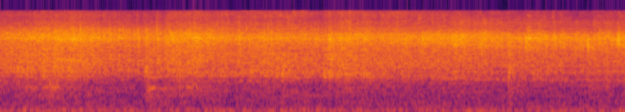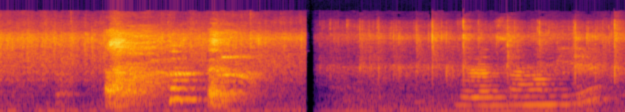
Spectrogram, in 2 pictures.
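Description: Idli pieces sizzling as they fry in a non-stick kadai, turned with a wooden spatula. There is a brief louder burst about four seconds in, and the sizzle cuts off suddenly just before five seconds.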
